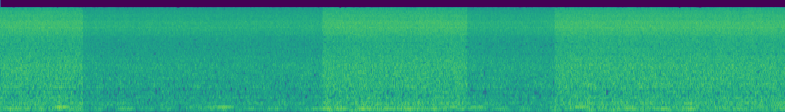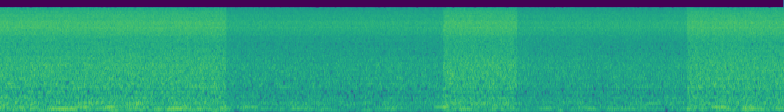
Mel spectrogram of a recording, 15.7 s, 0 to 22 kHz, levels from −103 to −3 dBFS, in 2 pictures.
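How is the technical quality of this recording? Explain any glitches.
The recording has four abrupt level drops, each most likely caused by one channel dropping out. They occur from 0.83 to 3.23 s, 4.67 to 5.55 s, 10.11 to 12.29 s and 13.02 to 14.72 s. In each span the level falls suddenly by about 6 dB and recovers just as sharply at the end. The likely mechanism is a stereo channel going silent before the mono sum, which halves the shared content and removes anything carried only on that side, so the sound steps down in loudness.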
